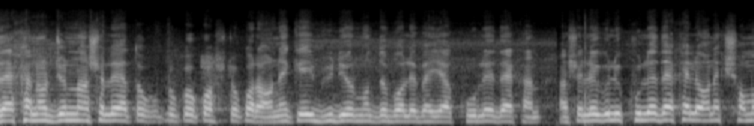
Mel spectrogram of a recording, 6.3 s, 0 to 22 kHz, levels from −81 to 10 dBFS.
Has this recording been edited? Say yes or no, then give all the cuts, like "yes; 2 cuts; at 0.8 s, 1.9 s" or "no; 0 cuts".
no; 0 cuts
